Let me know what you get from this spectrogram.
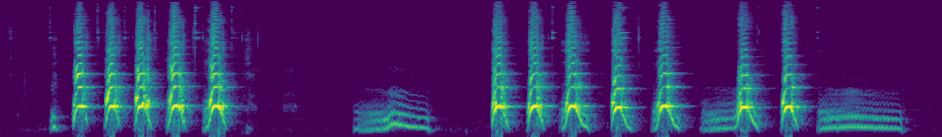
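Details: Toi, a dog, barks at the mail man in rapid runs of five to six sharp barks, a low grumbling growl in the pause between runs, then a closing whine.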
